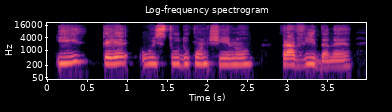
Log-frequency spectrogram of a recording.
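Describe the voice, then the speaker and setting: Dark, mellow tone from a woman, dry and close-miked with no echo. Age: 60s. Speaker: advertising strategist. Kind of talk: talk presentation.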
